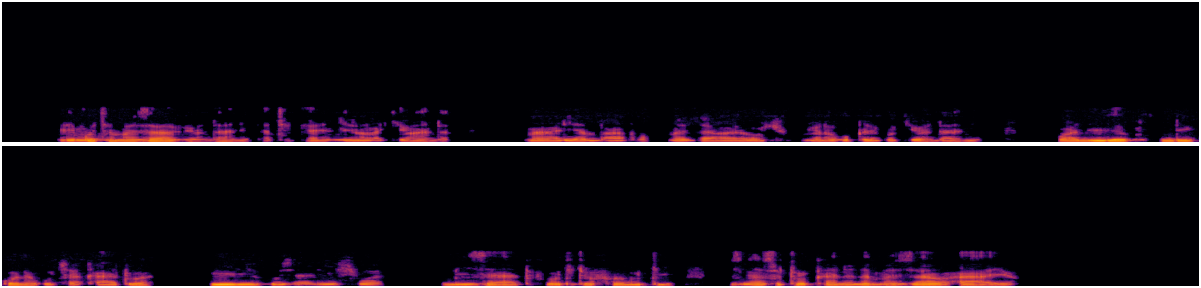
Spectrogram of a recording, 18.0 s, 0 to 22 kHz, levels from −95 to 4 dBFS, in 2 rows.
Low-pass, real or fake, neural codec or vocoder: 5.4 kHz; real; none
